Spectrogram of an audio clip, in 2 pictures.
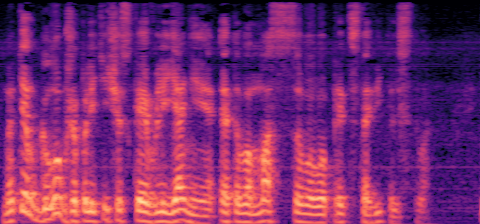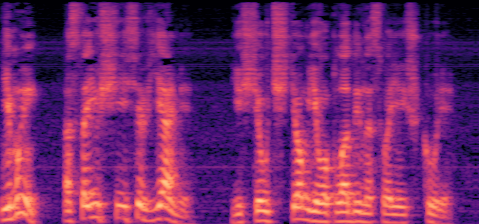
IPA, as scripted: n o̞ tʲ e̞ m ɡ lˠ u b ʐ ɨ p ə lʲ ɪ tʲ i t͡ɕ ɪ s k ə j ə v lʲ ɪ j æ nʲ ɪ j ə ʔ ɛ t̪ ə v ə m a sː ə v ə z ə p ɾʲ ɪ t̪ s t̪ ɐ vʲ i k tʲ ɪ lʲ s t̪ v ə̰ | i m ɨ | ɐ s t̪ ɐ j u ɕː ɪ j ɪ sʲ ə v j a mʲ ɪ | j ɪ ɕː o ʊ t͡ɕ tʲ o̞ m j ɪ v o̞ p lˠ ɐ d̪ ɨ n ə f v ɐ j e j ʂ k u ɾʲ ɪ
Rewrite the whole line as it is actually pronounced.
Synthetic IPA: n o̞ tʲ e̞ m ɡ lˠ u b ʐ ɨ p ə lʲ ɪ tʲ i t͡ɕ ɪ s k ə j ə v lʲ ɪ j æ nʲ ɪ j ə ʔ ɛ t̪ ə v ə m a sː ə v ə v ə p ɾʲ ɪ t̪ s t̪ ɐ vʲ i tʲ ɪ lʲ s t̪ v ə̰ | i m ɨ | ɐ s t̪ ɐ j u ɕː ɪ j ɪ sʲ ə v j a mʲ ɪ | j ɪ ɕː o ʊ t͡ɕ tʲ o̞ m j ɪ v o̞ p lˠ ɐ d̪ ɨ n ə s v ɐ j e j ʂ k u ɾʲ ɪ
